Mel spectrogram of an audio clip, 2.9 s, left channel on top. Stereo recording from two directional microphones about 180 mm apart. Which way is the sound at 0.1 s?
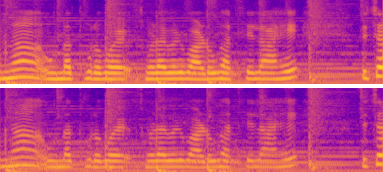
15° left (ahead or behind).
